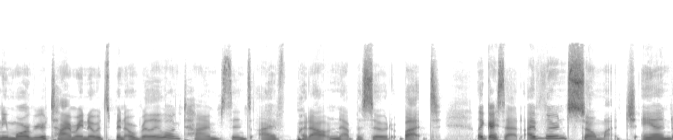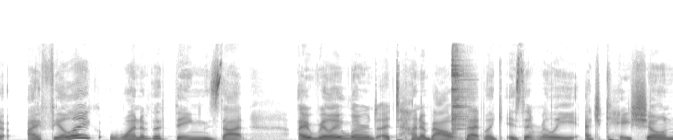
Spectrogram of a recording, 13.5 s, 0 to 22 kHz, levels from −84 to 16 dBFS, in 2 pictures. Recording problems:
abrupt cut into speech; at the start and the end
uneven, jittery; strongly; from 1 to 13 s
clattering dishes; loud; at 11 s; peak 1 dB above the speech

